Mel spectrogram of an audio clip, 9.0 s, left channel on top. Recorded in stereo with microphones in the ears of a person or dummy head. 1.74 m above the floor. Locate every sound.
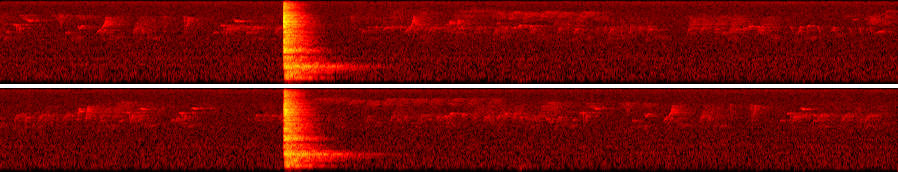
2.8 s hammering: 55° left (ahead or behind), 1.1 m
